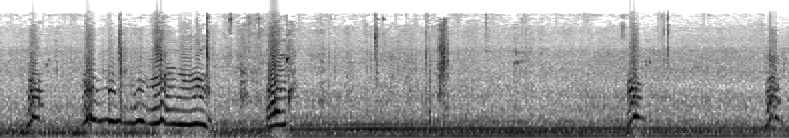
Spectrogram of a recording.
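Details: Alaskan Malamute riding in a car on a three-minute drive to the dog park, giving drawn-out, wavering whine-howls that rise and bend, then shorter yelps later, over a steady low hum of engine and road noise.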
